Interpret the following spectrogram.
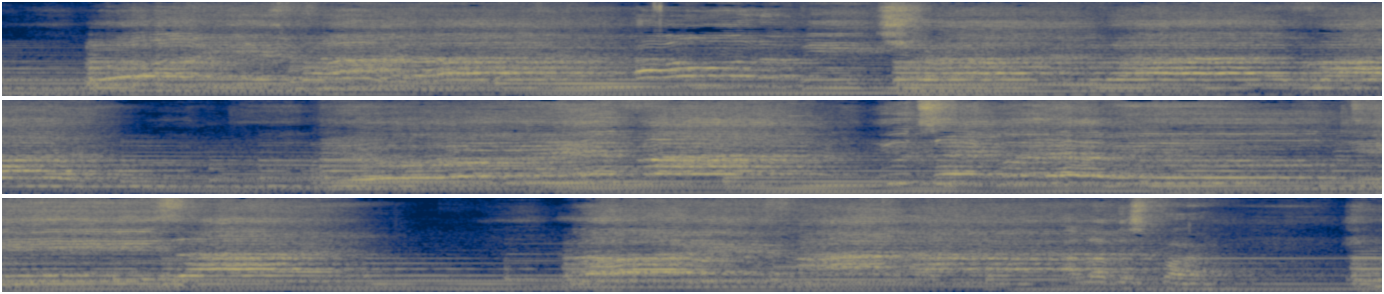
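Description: Live gospel worship music: sustained keyboard chords under singing voices, a group of voices singing together in phrases a few seconds long.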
